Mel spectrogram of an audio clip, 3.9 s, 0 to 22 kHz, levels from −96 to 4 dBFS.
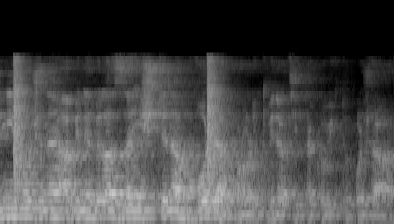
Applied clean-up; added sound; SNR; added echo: none; Clapping; 11 dB; reverberation time 0.9 s.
